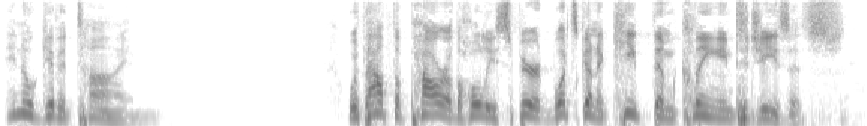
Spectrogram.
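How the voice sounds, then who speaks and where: Bright-voiced animated male preacher. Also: fairly high pitch, a little fast, husky, dry recording, studio quality. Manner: animated storytelling, acting out dialogue; casual slang. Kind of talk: sermon.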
